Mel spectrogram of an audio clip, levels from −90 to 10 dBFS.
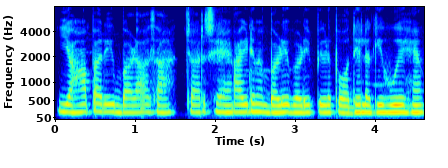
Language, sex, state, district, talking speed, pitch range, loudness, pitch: Hindi, female, Chhattisgarh, Jashpur, 195 wpm, 190-200 Hz, -29 LUFS, 195 Hz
